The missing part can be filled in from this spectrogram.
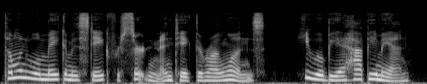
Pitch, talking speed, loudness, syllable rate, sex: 205 Hz, 255 wpm, -16 LUFS, 6.5 syllables/s, female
